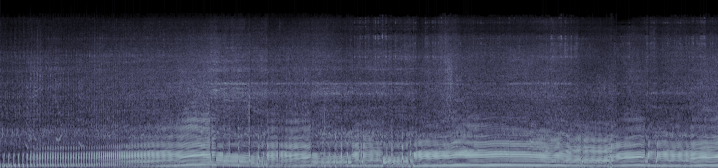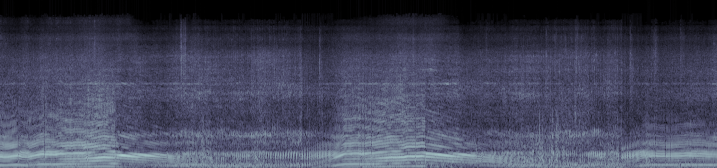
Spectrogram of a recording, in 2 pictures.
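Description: Dirt bike engine running under way, revving up and dropping back several times as the throttle is worked.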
